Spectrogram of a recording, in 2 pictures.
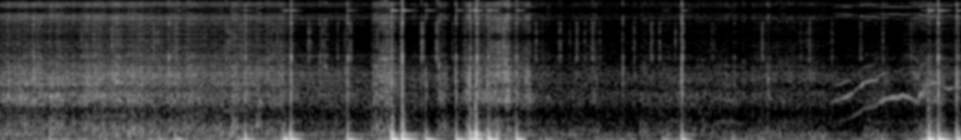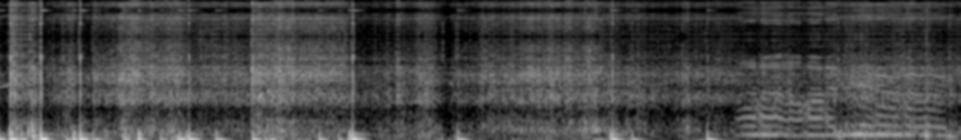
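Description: A plastic sled scrapes and thumps over bumpy snow.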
